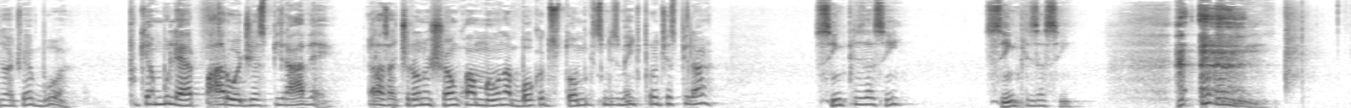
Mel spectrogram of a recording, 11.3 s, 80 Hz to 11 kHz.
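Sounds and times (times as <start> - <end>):
speech: 0.0 - 6.0, 6.8 - 7.6, 8.2 - 9.0, 9.8 - 10.8
person coughing: 9.7 - 10.7
raspy throat clearing: 9.8 - 10.7.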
